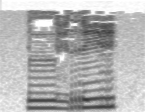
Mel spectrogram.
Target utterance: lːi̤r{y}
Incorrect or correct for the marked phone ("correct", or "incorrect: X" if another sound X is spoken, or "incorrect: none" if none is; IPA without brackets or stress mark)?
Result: incorrect: i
